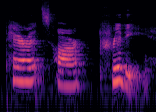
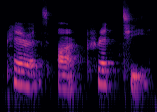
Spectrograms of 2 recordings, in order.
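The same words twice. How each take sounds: First: The middle of pretty sounds like a soft d. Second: The middle of pretty is a clear t. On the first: "d instead of t" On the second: "instead of"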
